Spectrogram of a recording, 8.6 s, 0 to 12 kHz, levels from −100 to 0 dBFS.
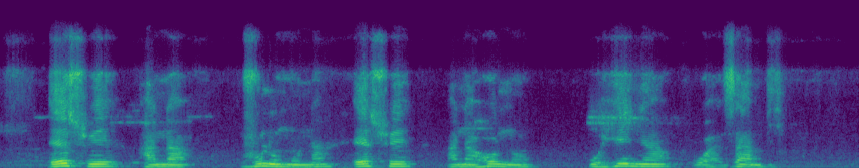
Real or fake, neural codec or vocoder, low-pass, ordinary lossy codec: real; none; 7.2 kHz; Opus, 16 kbps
